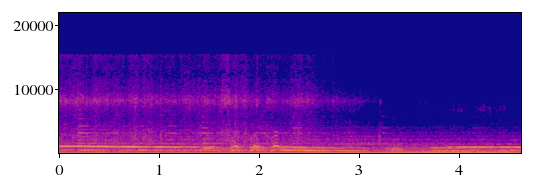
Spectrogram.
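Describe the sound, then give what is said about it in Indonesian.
A dog howls in long, drawn-out wavering tones that rise and fall, sustained across the whole stretch after dusk, over a steady background hiss of bamboo leaves rustling. “Yang dimana hanya terdengar suara gesekan dedaunan bambu dan suara lolongan anjing yang membuat mencekam.”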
